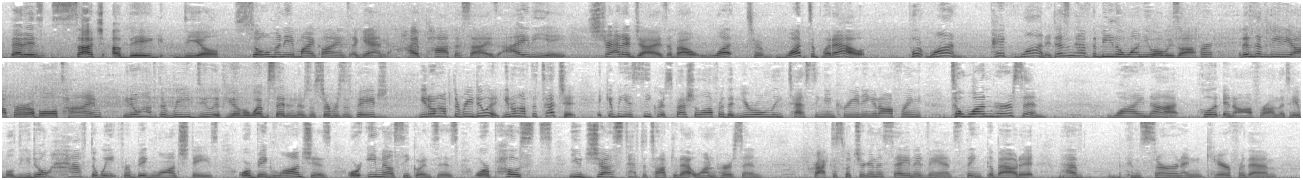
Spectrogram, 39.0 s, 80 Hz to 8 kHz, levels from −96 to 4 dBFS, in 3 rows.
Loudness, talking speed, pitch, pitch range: -23 LUFS, 220 wpm, 255 Hz, 220-285 Hz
